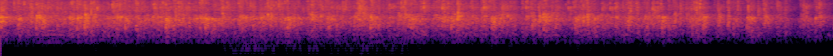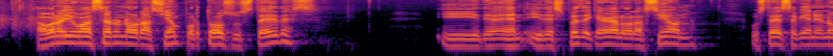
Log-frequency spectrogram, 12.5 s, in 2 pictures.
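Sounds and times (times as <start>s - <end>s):
audience applauding: 0.0s - 7.0s
speech: 6.5s - 8.7s, 9.6s - 12.4s.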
